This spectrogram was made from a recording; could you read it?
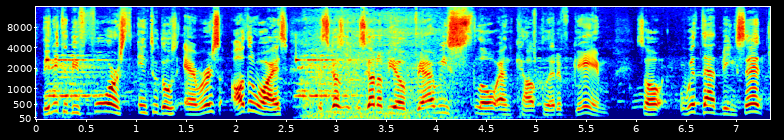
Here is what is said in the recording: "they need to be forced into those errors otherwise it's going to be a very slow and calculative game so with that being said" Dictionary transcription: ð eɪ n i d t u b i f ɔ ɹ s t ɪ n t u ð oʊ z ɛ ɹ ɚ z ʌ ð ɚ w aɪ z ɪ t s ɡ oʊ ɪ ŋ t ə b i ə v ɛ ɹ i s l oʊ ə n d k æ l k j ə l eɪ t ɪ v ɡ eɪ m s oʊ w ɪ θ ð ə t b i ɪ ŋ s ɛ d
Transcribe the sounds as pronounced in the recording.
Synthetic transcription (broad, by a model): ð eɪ n i d t u b i f ɔ ɹ s t ɪ n t u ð oʊ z ɛ ɹ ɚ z ʌ ð ɚ w aɪ z ɪ t s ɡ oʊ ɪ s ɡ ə b i ə v ɛ ɹ i s l oʊ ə n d k æ l k j ə l eɪ t ɪ v ɡ eɪ m s oʊ w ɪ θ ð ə t b i ɪ ŋ s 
